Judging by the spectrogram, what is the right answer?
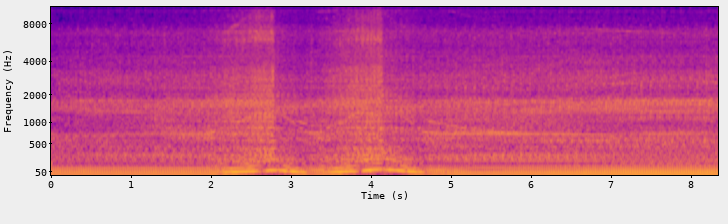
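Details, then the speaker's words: Rebuilt Toyota Hiace with 720,000 km, started after the work was bolted up. Cranks, catches and settles into a smooth, even idle with no misfire or hiss; the engine light has gone out. "The engine light's gone. Wicked."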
